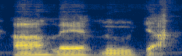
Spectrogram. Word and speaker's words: Alleluia: Alleluia, 3 syllables. Alleluia. So you write Alleluia. Well, no, 4 syllables, right? Alleluia. Right?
